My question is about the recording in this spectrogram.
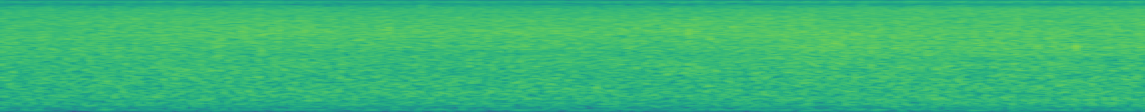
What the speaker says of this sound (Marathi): चला धबधबा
